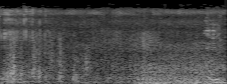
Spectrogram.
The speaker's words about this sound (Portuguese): trovão ressoa no céu e assim que o trovão cessa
